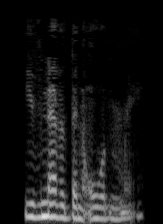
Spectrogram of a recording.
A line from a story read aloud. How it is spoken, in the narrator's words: Jay said, his voice very quiet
